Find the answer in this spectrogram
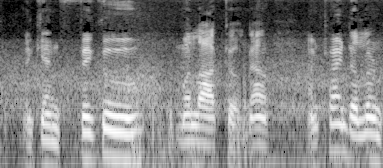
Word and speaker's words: figo: flavor I'd say again figu now I'm trying to learn Portuguese and I would say Figo previously but um the O should be pronounced as U so figu mulatu and look at the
